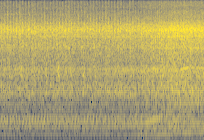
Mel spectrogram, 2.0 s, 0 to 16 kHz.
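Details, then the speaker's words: 1995 Mitsubishi Lancer 4G92, about 5 thousand since a rebuild, no oil consumption, compression normal: a fast, even light knock at cold idle for about 30 seconds on morning starts, rising slightly with revs. The source is unknown. "Итак, Mitsubishi Lancer, 95 год, 4G92, стук на холодную."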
